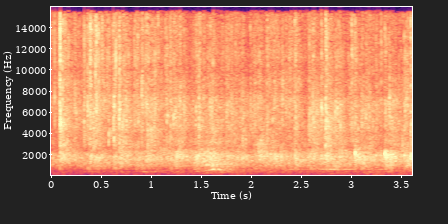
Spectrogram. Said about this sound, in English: We are out of time. Big round of applause again, please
